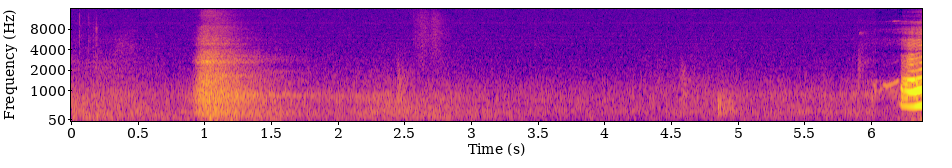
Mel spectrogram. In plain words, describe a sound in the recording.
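A young woman sobs and cries out in distress.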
